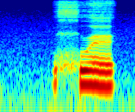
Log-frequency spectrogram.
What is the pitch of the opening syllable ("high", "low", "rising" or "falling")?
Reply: high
